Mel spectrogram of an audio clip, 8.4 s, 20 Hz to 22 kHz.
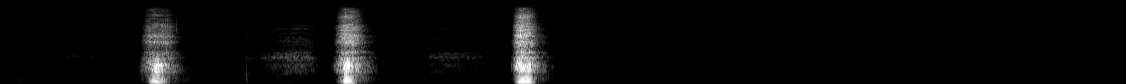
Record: {"exhalation_length": "8.4 s", "exhalation_amplitude": 32767, "exhalation_signal_mean_std_ratio": 0.17, "survey_phase": "beta (2021-08-13 to 2022-03-07)", "age": "65+", "gender": "Male", "wearing_mask": "No", "symptom_runny_or_blocked_nose": true, "symptom_onset": "2 days", "smoker_status": "Never smoked", "respiratory_condition_asthma": false, "respiratory_condition_other": false, "recruitment_source": "Test and Trace", "submission_delay": "1 day", "covid_test_result": "Positive", "covid_test_method": "RT-qPCR", "covid_ct_value": 22.9, "covid_ct_gene": "N gene"}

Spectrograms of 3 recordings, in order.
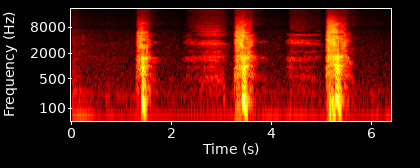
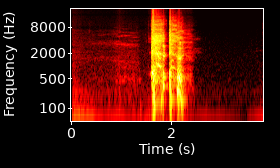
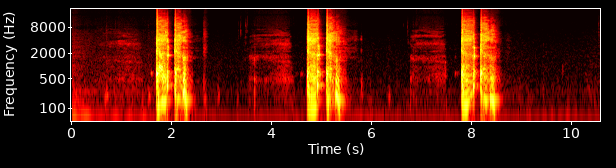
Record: {"exhalation_length": "6.4 s", "exhalation_amplitude": 26461, "exhalation_signal_mean_std_ratio": 0.3, "cough_length": "3.8 s", "cough_amplitude": 32768, "cough_signal_mean_std_ratio": 0.3, "three_cough_length": "10.6 s", "three_cough_amplitude": 32438, "three_cough_signal_mean_std_ratio": 0.29, "survey_phase": "alpha (2021-03-01 to 2021-08-12)", "age": "18-44", "gender": "Male", "wearing_mask": "No", "symptom_none": true, "smoker_status": "Ex-smoker", "respiratory_condition_asthma": true, "respiratory_condition_other": false, "recruitment_source": "REACT", "submission_delay": "1 day", "covid_test_result": "Negative", "covid_test_method": "RT-qPCR"}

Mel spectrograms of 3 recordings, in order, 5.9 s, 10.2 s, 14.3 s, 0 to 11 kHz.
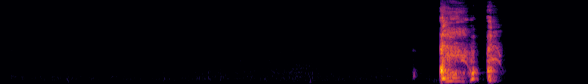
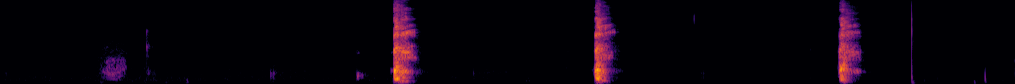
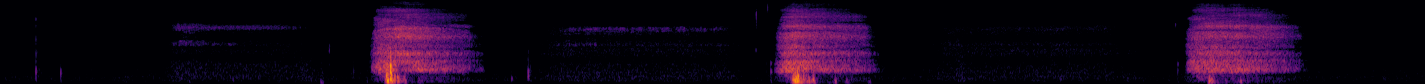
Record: {"cough_length": "5.9 s", "cough_amplitude": 32768, "cough_signal_mean_std_ratio": 0.17, "three_cough_length": "10.2 s", "three_cough_amplitude": 32767, "three_cough_signal_mean_std_ratio": 0.15, "exhalation_length": "14.3 s", "exhalation_amplitude": 32622, "exhalation_signal_mean_std_ratio": 0.24, "survey_phase": "beta (2021-08-13 to 2022-03-07)", "age": "18-44", "gender": "Male", "wearing_mask": "No", "symptom_cough_any": true, "symptom_runny_or_blocked_nose": true, "symptom_shortness_of_breath": true, "symptom_sore_throat": true, "symptom_fatigue": true, "symptom_fever_high_temperature": true, "symptom_headache": true, "smoker_status": "Ex-smoker", "respiratory_condition_asthma": false, "respiratory_condition_other": false, "recruitment_source": "Test and Trace", "submission_delay": "2 days", "covid_test_result": "Positive", "covid_test_method": "RT-qPCR", "covid_ct_value": 14.8, "covid_ct_gene": "ORF1ab gene", "covid_ct_mean": 15.2, "covid_viral_load": "10000000 copies/ml", "covid_viral_load_category": "High viral load (>1M copies/ml)"}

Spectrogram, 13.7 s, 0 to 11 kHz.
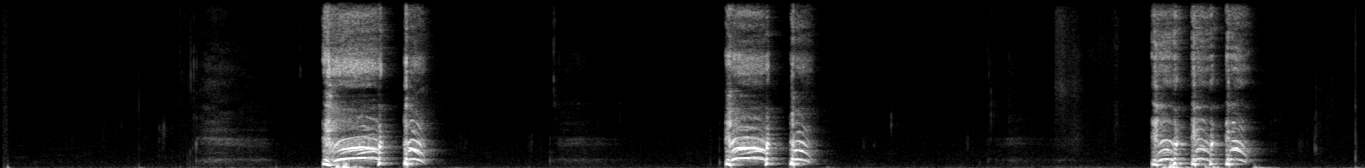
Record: {"three_cough_length": "13.7 s", "three_cough_amplitude": 4548, "three_cough_signal_mean_std_ratio": 0.33, "survey_phase": "beta (2021-08-13 to 2022-03-07)", "age": "18-44", "gender": "Male", "wearing_mask": "No", "symptom_cough_any": true, "symptom_new_continuous_cough": true, "symptom_runny_or_blocked_nose": true, "symptom_shortness_of_breath": true, "symptom_sore_throat": true, "symptom_fatigue": true, "symptom_headache": true, "symptom_change_to_sense_of_smell_or_taste": true, "symptom_loss_of_taste": true, "symptom_onset": "6 days", "smoker_status": "Ex-smoker", "respiratory_condition_asthma": false, "respiratory_condition_other": false, "recruitment_source": "Test and Trace", "submission_delay": "2 days", "covid_test_method": "RT-qPCR"}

